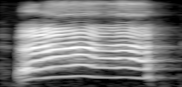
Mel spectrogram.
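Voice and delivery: sharp, high, loud war shout; defiant battle yell. A narrator's reading. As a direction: answer with a fierce yell. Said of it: "retorted Shinji".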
